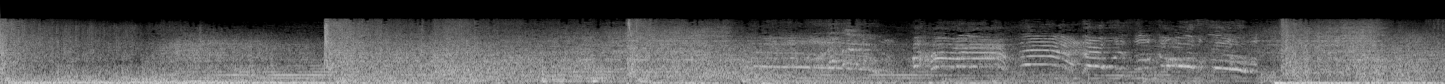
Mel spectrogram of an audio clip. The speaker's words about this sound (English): Given that that's the biggest explosion we've ever done, why isn't it the fan favorite?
